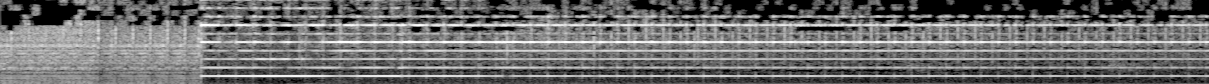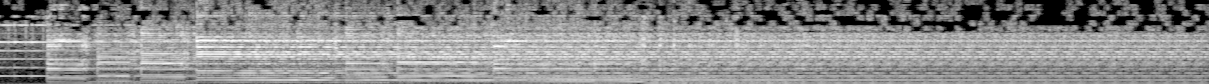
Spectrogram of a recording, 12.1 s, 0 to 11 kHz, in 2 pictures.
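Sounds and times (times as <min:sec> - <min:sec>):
high electronic buzzing tone: 0:00.0 - 0:12.0
music: 0:00.0 - 0:12.0.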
